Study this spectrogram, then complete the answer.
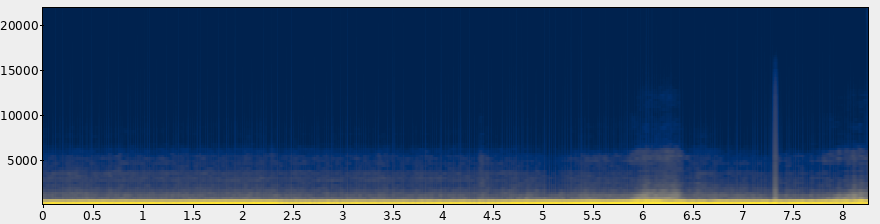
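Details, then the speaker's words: Lowered rear coilovers with the GoPro under the car while driving: steady exhaust drone, then a sharp metallic bang over a bump. The exhaust pipe smacks the rear axle on every little bump. "I don't know if you guys could hear that, but that was the exhaust smacking on my axle every time I go over a little bump."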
